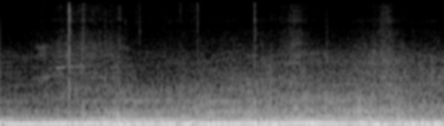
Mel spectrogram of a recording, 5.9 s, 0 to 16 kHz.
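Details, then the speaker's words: 2006 Chevrolet Impala SS, test drive after replacing bad wheel hub assembly that had grinding noise: smooth low road rumble, no grinding or growl rising with speed; way quieter, noise gone, hub healthy. "and i don't know if you guys could tell the difference from when before i changed it so now way quieter mice is completely gone"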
